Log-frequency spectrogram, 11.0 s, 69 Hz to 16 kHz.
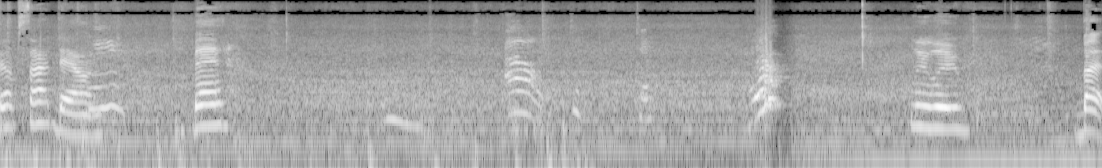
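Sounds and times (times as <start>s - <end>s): dog barking: 7.5s - 8.0s.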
